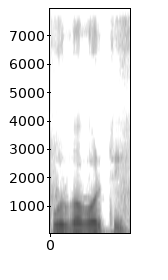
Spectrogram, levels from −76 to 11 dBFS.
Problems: constant background noise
